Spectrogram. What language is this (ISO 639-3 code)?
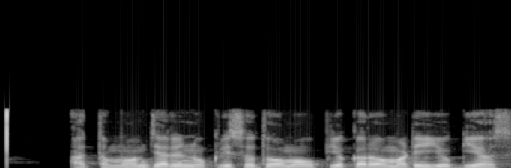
guj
